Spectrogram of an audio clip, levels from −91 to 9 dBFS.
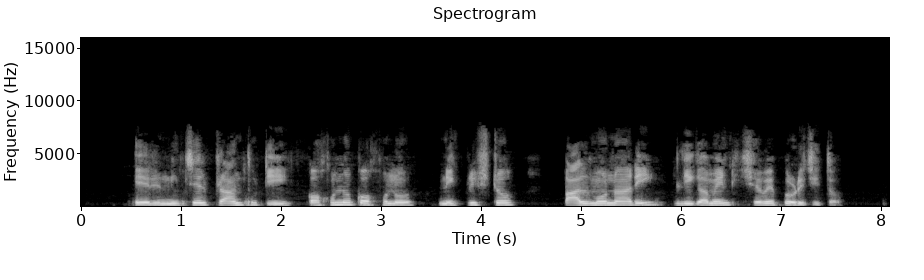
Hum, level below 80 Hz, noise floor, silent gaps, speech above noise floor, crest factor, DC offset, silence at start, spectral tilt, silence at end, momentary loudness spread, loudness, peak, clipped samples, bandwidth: none; -56 dBFS; -53 dBFS; none; 39 dB; 14 dB; under 0.1%; 0.55 s; -7.5 dB/octave; 0.5 s; 7 LU; -14 LUFS; -2 dBFS; under 0.1%; 7.2 kHz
